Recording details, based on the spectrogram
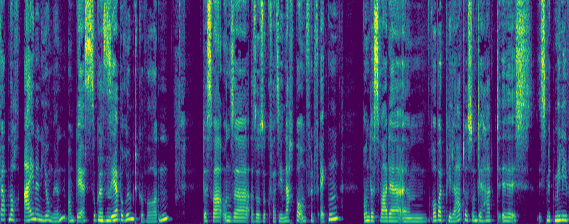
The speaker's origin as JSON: {"language": "German", "town": "Munich", "region": "Bavaria", "country": "Germany", "tie": "born or raised there", "said": "in München, in meiner Heimatstadt"}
